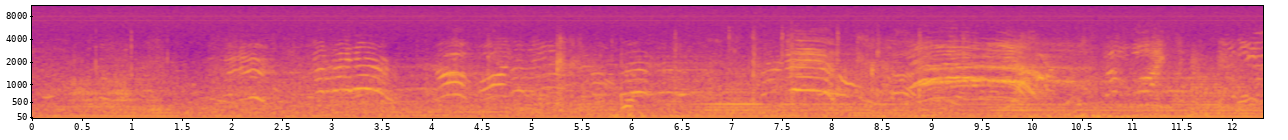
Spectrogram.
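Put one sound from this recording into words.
Children shout and call out across an open field, some way off.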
